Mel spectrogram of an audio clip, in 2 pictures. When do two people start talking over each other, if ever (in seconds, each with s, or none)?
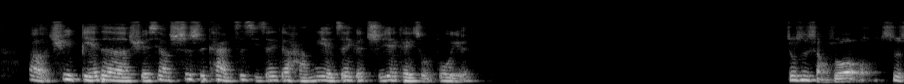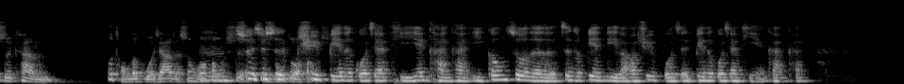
11.0 s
